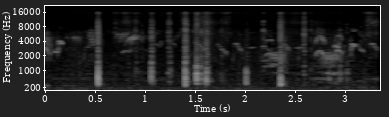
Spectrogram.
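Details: Partridge chicks at play: a few thin, high peeping chirps, some arched and some rising, between loud sharp clicks and taps.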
